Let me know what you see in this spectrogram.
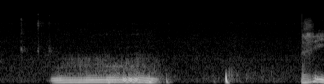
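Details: One deep, buzzing snore about a second long, then a short snort, from a sleeping pet: snoring.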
